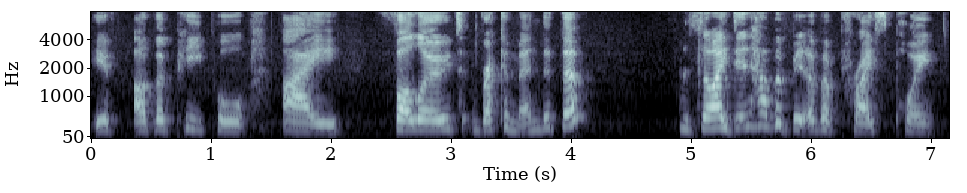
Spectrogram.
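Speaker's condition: No condition

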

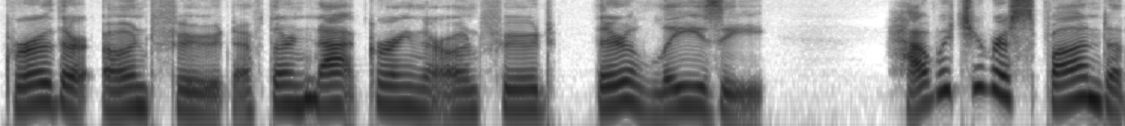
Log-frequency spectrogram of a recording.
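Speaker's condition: No condition

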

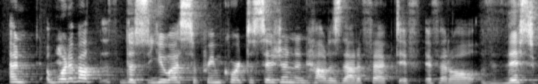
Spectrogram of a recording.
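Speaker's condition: No condition

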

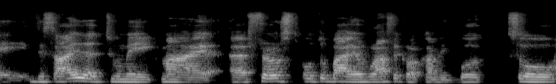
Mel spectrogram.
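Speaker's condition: Stuttering; lifelong stutter; openly stutters, no longer hides it, gives speeches in schools and media; formerly hid stuttering, media interviews difficult and anxiety-provoking; prolonged sounds

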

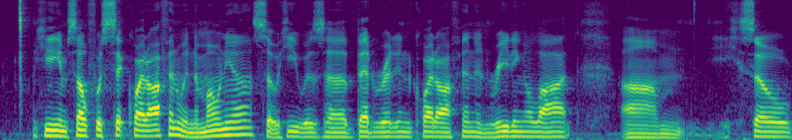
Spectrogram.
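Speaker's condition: No condition

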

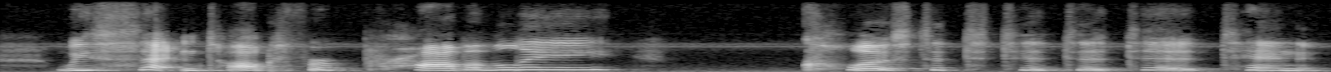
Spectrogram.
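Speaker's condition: Stuttering; stuttered a lot while talking to coffee shop staff; repeated sounds

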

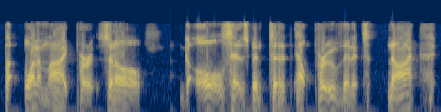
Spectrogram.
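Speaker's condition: Spasmodic dysphonia; partial loss of voice

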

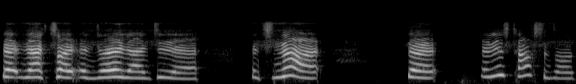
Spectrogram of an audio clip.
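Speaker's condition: Tracheostomy; congenital cystic hygroma of head and neck, lymphatic system, cysts in airway and esophagus, 50-60 surgeries; age 28, tracheostomy and stomach feeding tube since few days old, breathes through neck tube; doctors predicted never talking, learned to talk, unable to swallow, breathing effortful when running

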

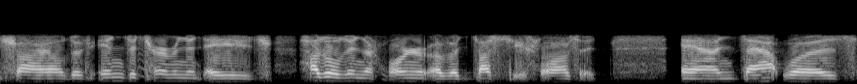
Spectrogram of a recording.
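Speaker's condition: Oral cancer surgery, jaw removal

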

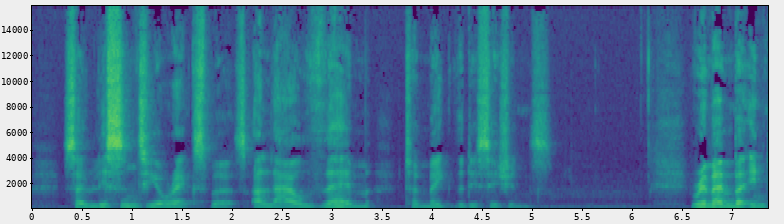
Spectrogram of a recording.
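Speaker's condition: No condition

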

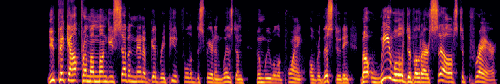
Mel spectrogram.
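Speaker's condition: No condition

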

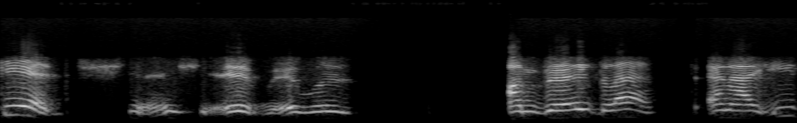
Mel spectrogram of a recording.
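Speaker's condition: Cerebral palsy; spinal cord surgery C1 to C7

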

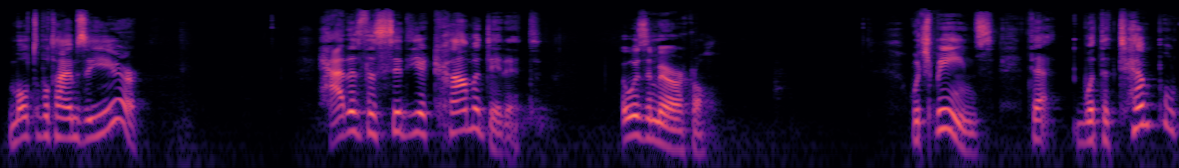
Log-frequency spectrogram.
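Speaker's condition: No condition

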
